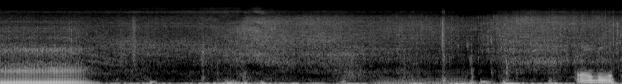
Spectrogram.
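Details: Man asleep at night at an island fishing camp in the Andamans, recorded close to his face: loud droning snores at start and end with crackling outdoor background noise between; ordinary snoring.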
